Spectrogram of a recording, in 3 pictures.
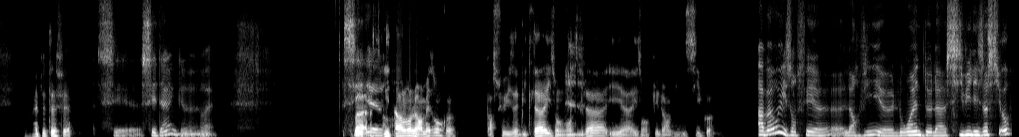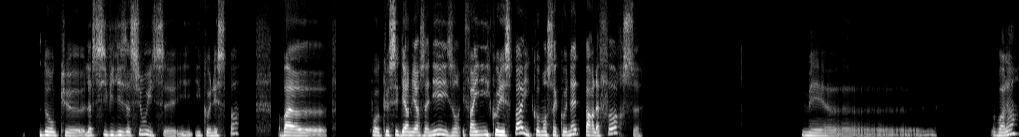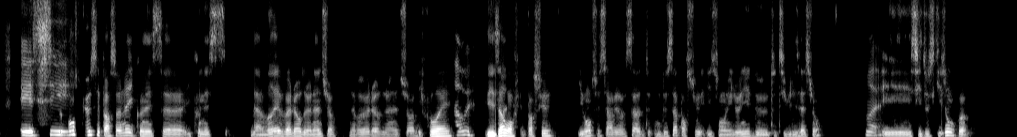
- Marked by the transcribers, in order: other background noise; tapping; drawn out: "heu"
- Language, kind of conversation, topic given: French, unstructured, Comment ressens-tu les conséquences des catastrophes naturelles récentes ?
